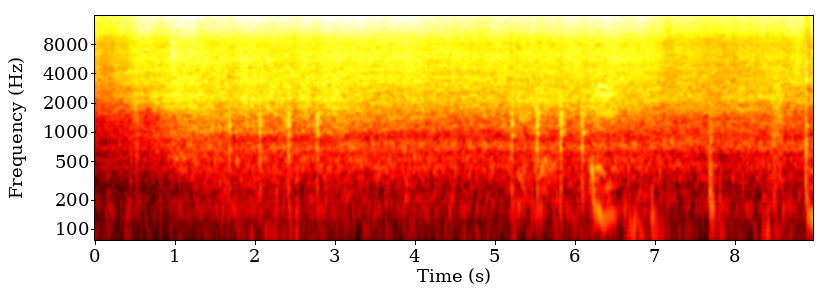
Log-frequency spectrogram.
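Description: Ginger-garlic paste fries in a pan for a chicken dish, giving a constant, close sizzling hiss with scattered clicks and scrapes from stirring.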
